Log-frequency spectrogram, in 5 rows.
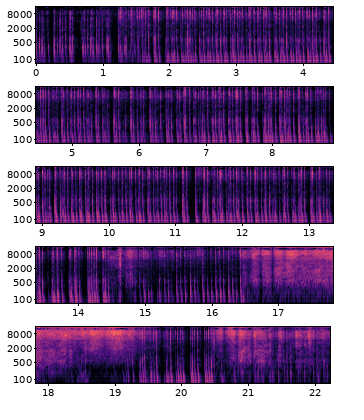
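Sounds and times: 
fast aggressive tapping and scratching: 0.0s - 22.2s.

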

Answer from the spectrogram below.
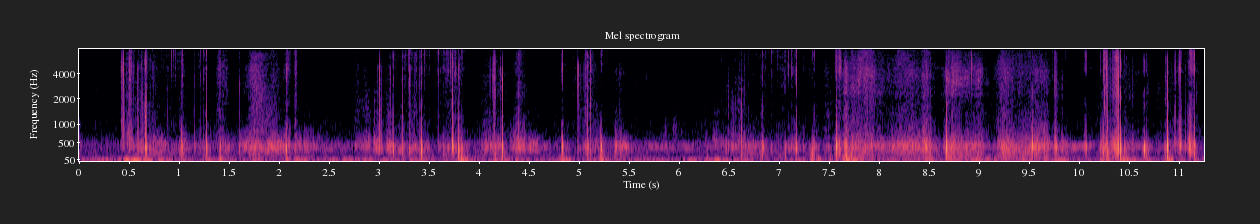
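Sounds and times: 
beeswax pressed and worked, crunchy crackles: 0.0s - 11.2s.

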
